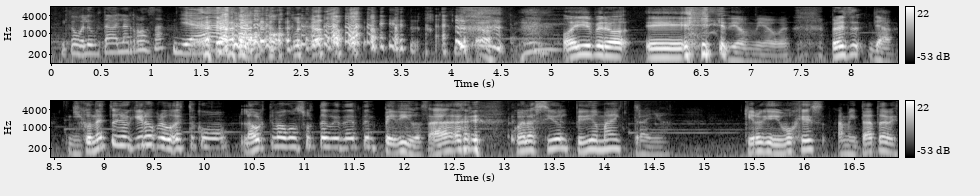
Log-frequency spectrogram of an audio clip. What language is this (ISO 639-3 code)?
spa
